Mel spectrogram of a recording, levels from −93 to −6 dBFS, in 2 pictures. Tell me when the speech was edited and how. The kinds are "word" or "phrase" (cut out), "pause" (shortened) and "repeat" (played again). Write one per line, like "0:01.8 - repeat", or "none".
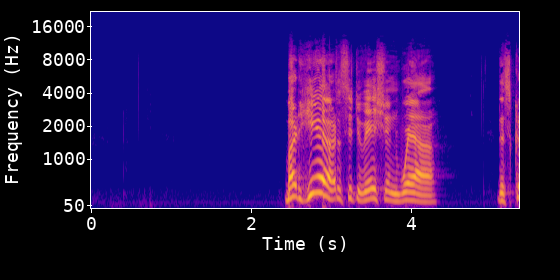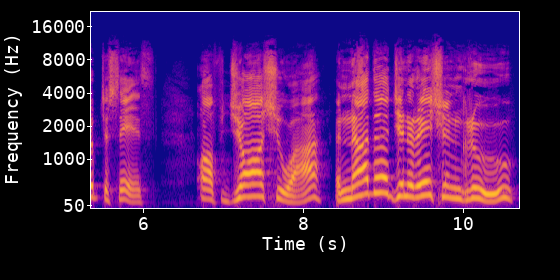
0:03.1 - word
0:06.7 - phrase
0:08.3 - pause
